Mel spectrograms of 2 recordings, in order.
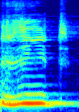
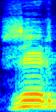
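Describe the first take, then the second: First: The vowel is long, like 'reed'. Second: The vowel is short, like 'red'. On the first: The speaker calls it wrong. "और sorry यहाँ पर that can not be" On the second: The speaker calls it right. "रेड उच्चारण पढ़ेंगे"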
